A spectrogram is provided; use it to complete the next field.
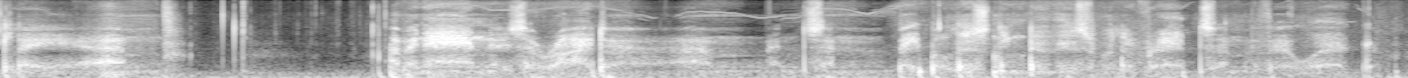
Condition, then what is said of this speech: Laryngectomy. So I was speaking then really as well or as badly as I'm speaking now.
